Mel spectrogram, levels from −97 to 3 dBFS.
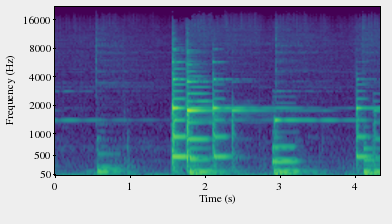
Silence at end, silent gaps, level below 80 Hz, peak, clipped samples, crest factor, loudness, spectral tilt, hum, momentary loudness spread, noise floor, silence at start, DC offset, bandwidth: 0 s; none; -40 dBFS; -2 dBFS; under 0.1%; 22 dB; -21 LUFS; -4 dB/octave; none; 24 LU; -46 dBFS; 0.1 s; under 0.1%; 17.5 kHz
